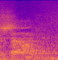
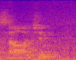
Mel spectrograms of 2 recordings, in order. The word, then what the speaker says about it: Sergeant: Mr. Sergeant, I think that's how you pronounce it. It is.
